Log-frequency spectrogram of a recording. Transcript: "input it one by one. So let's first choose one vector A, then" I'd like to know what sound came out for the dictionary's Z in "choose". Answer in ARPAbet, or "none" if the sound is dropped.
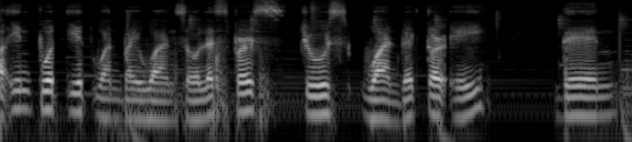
S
